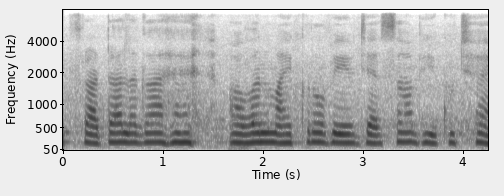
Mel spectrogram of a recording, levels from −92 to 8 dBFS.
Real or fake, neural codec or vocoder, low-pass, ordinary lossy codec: real; none; 7.2 kHz; none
